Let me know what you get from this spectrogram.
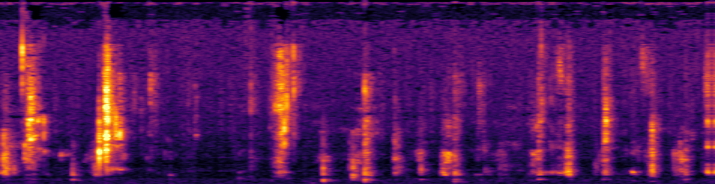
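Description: Close-miked chewing of a mouthful of Blazin' Bourbon Chicken and rice, with irregular short wet clicks and smacks of the mouth.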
